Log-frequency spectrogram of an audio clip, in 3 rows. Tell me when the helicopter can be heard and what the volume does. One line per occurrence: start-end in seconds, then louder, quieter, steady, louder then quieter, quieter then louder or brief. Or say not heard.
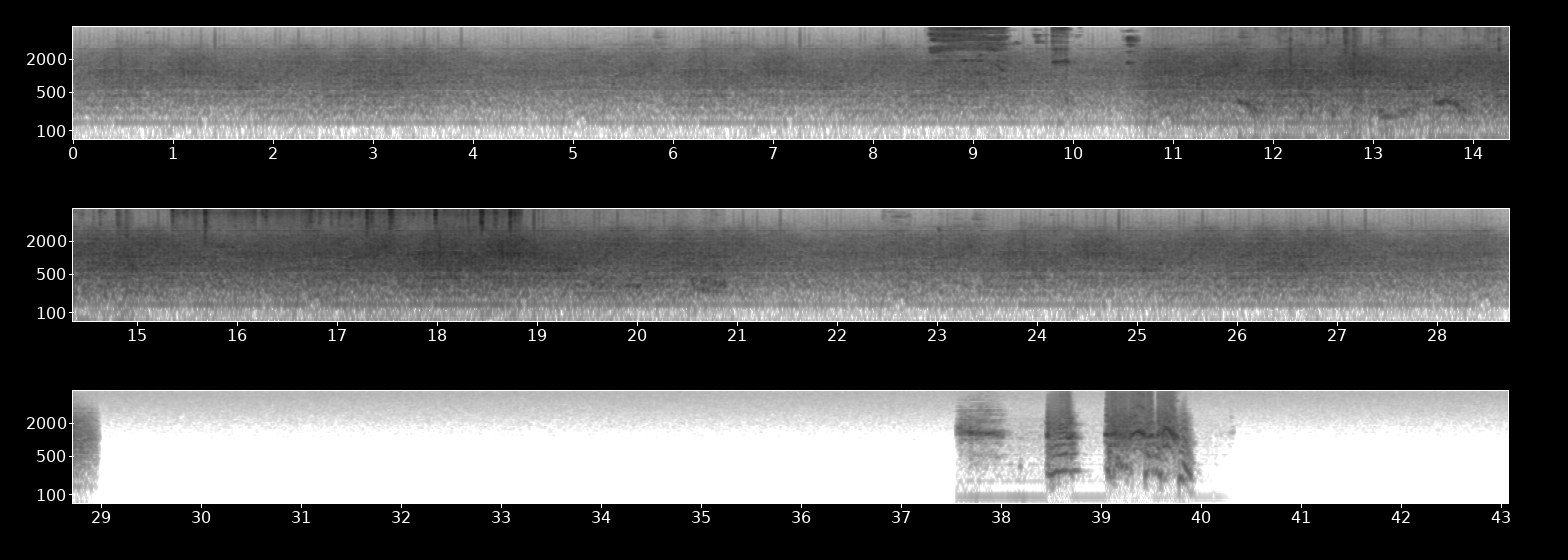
0.0-28.9 louder then quieter.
